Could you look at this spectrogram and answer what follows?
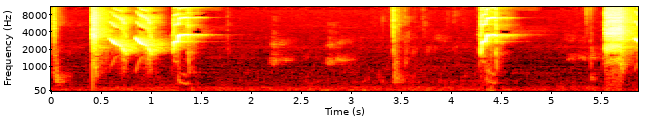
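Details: Common green magpie from Sumatra in a lure and training recording, full of energetic shrieking bursts: a harsh rasping blast, two quick downslurred notes, then a ringing whistled note, phrases repeated after pauses of silence.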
